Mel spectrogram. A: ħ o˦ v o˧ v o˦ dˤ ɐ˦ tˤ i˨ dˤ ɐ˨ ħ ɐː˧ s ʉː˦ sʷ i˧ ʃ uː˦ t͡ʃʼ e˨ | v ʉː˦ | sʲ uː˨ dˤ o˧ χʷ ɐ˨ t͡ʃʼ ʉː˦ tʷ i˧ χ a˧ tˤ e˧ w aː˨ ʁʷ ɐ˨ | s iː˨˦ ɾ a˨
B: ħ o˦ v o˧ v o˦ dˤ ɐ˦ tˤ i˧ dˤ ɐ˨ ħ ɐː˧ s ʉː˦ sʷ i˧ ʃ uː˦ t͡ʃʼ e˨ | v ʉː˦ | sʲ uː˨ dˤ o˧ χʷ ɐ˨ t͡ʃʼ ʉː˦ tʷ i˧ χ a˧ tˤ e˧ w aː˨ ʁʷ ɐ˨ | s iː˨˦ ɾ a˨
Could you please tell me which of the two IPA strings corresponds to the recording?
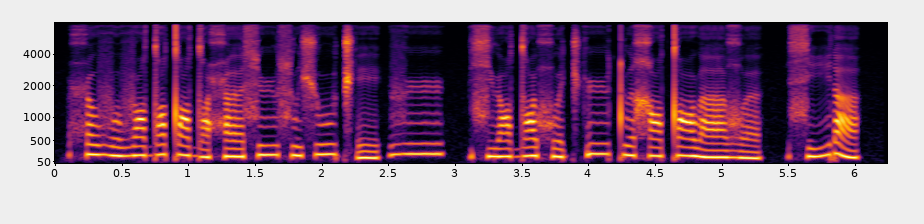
B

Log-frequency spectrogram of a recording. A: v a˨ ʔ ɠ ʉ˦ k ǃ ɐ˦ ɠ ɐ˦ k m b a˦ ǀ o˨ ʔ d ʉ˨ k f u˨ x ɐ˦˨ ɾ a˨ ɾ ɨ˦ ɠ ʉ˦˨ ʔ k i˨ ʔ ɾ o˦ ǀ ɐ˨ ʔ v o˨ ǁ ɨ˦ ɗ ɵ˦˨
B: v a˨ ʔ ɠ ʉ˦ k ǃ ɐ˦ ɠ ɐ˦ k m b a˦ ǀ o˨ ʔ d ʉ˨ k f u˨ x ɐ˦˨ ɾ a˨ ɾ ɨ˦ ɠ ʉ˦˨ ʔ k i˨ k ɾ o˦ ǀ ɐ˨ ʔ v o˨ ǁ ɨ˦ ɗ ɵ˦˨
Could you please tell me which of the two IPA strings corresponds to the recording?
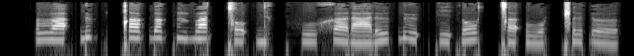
A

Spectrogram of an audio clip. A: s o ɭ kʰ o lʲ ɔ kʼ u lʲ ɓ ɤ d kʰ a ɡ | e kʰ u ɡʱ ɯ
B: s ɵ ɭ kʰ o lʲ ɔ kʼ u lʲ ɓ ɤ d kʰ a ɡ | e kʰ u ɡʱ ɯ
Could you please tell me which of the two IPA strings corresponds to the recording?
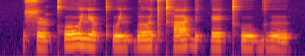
A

